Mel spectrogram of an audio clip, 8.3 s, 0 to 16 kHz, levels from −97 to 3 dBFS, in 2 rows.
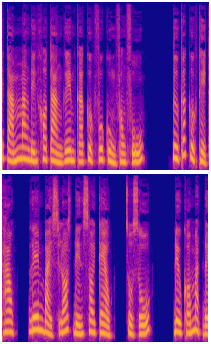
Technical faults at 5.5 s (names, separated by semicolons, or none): none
